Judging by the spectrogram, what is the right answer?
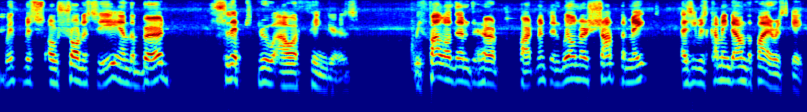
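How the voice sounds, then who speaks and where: A falsely jovial, polite villain of old-time radio drama, played by a man. His voice is very bright and fairly high, and it swings widely as he delivers florid, deliberate courtesies. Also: poor audio. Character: genteel, wily older criminal mastermind, falsely jovial and polite.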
